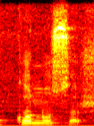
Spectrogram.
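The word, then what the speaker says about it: connoisseur: तो कोनोसर पढ़ा जाएगा, उच्चारण है कोनोसर, कोनोसर, कोनोसर, कोनोसर। र भी दे सकते हो, अ भी दे सकते हो साउंड लास्ट में।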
